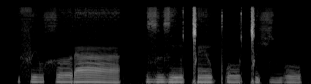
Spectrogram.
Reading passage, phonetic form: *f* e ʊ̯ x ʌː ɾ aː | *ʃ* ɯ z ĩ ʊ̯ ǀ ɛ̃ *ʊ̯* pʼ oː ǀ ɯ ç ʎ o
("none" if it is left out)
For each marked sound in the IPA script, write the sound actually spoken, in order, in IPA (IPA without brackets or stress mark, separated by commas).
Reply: f, z, ʊ̯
